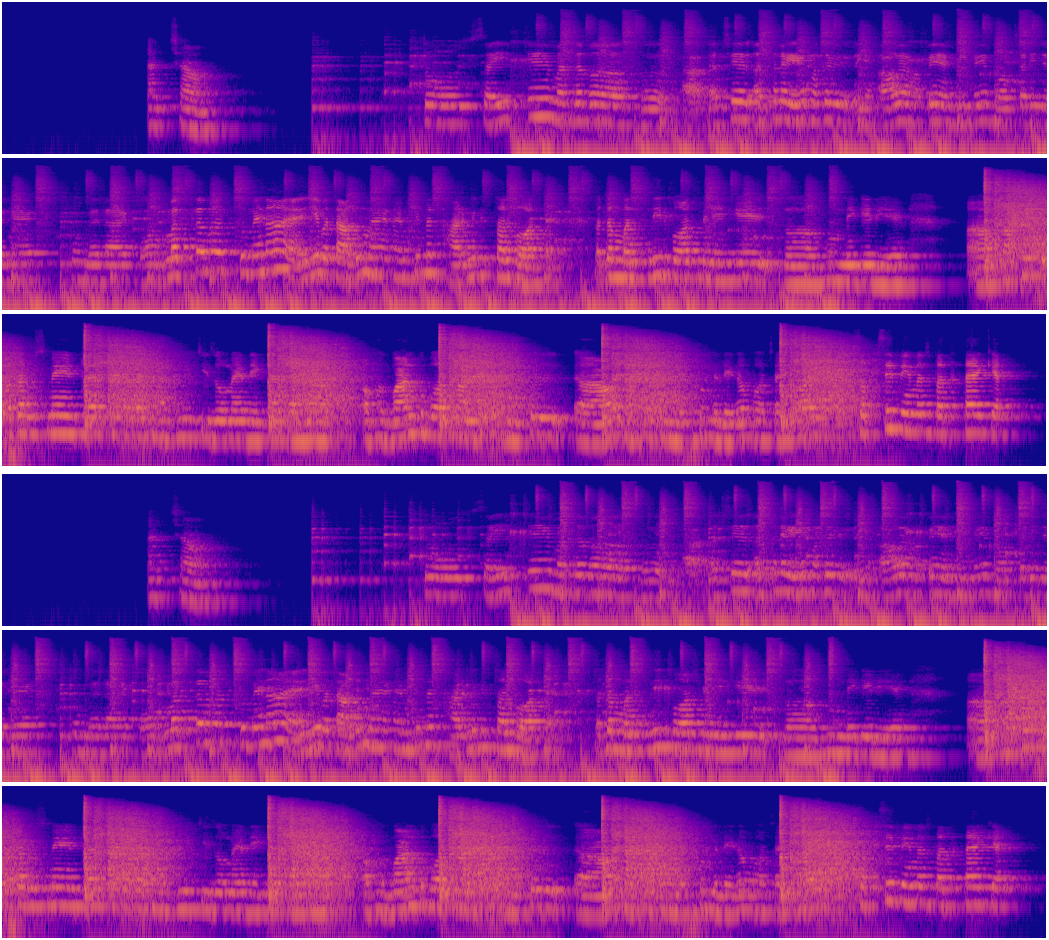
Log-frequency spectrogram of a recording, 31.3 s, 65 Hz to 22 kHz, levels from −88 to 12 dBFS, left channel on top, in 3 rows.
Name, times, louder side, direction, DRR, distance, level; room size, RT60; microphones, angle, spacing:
voice 1, 1.4-2.1 4.2-10.8 11.1-19.8 20.1-30.9, left 3 dB, 40° left, 3 dB, 0.8 m, -32 dB
sound 1, 3.1-3.2 3.6-18.8, right 1 dB, 55° right, 1.3 m, -37 dB
sound 2, 20.3-21.2 21.7-22.8 23.5-24.6 25.3-26.3 26.9-28.0 28.7-29.8, right 2 dB, 10° right, 0.7 m, -28 dB
8.6 x 3.3 x 3.4 m, 0.80 s
head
